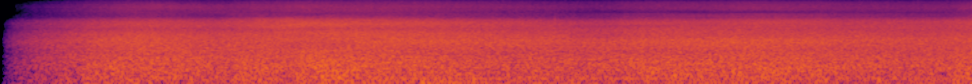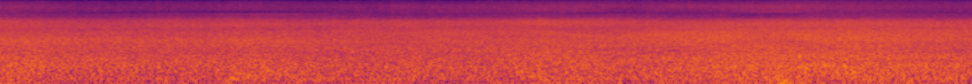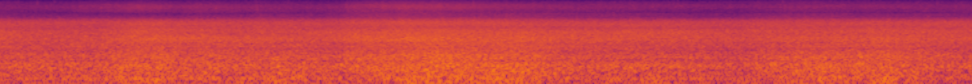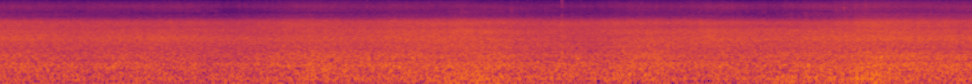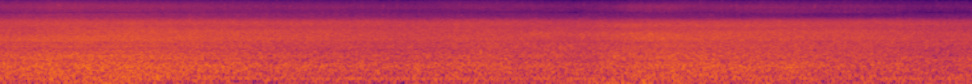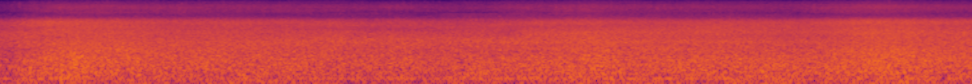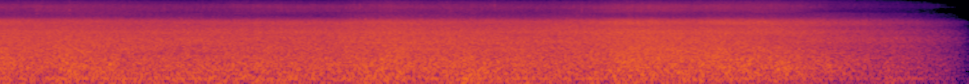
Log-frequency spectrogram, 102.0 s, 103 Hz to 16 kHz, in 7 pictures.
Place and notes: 新月沙灣, Zhubei City - High tide time
Beach, Waves, High tide time, Binaural recordings, Sony PCM D100+ Soundman OKM II
21 September, ~10:00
